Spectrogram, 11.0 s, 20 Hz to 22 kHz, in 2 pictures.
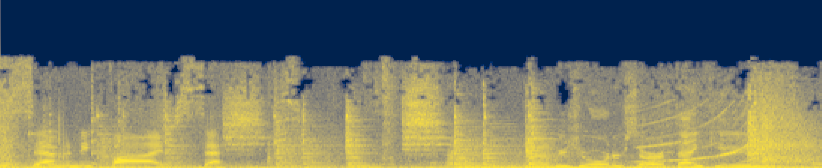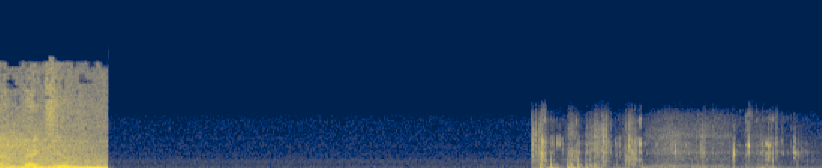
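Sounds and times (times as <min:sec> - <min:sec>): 
speech: 0:00.2 - 0:01.9, 0:03.0 - 0:06.1
chewing food: 0:09.0 - 0:10.9.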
